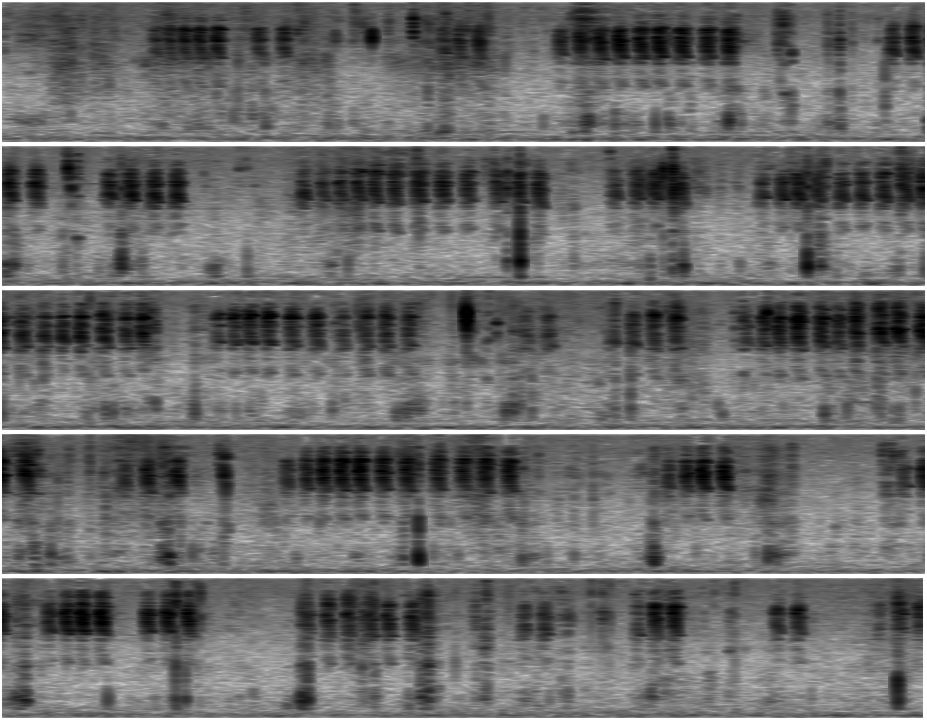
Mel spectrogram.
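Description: Close-up chewing, sucking and crunching sounds of a person eating curried chicken feet by hand, as a run of short irregular clicks and smacks. A high, rapidly pulsing chirping repeats in the background every second or so.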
